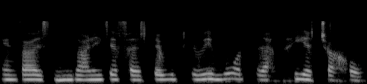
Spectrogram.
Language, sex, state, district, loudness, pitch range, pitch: Hindi, female, Bihar, Darbhanga, -30 LUFS, 210-230 Hz, 220 Hz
